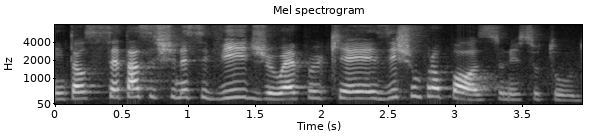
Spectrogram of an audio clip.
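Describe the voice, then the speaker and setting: A high-pitched woman's voice at a fairly quick pace, with ordinary pitch variation. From southern Minas Gerais, Brazil. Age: 20s. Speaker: digital marketing entrepreneur. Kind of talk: podcast interview, personal life story.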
